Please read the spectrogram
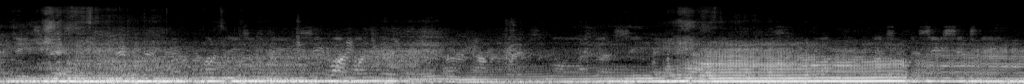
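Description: Stockhatch autograss race cars' engines running hard at high revs, one steady strong engine note dominating. The note dips about four to five seconds in, then climbs and holds higher from about seven to nine seconds as a car accelerates past.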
